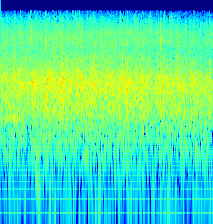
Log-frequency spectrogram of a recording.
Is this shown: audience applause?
yes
